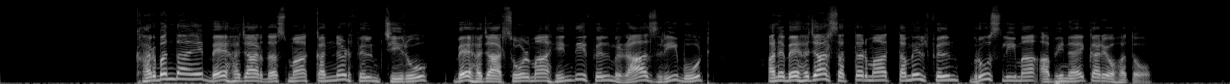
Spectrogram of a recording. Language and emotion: Gujarati, neutral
